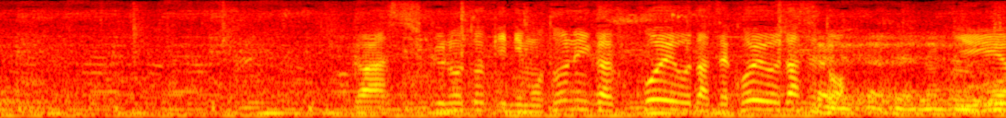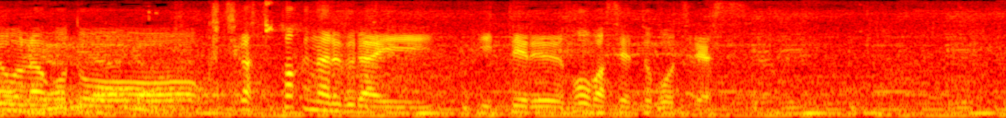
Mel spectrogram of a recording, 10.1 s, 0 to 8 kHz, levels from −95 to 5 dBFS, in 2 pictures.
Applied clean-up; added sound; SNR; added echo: none; none; none; none.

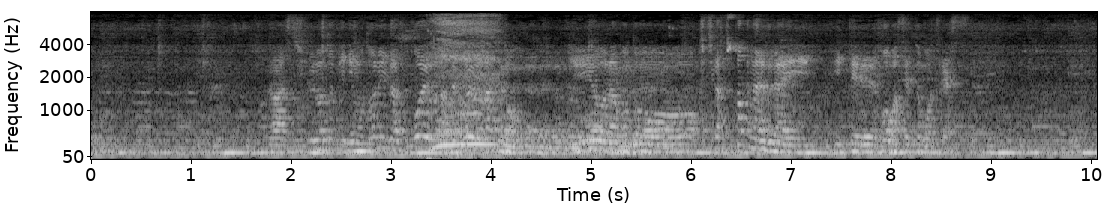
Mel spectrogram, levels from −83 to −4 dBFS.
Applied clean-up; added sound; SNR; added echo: none; Breathing; 0 dB; reverberation time 0.7 s.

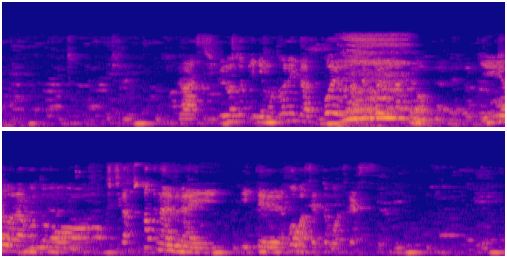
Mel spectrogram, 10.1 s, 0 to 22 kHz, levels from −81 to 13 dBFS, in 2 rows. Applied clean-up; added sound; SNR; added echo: classical method WPE with log-MMSE.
